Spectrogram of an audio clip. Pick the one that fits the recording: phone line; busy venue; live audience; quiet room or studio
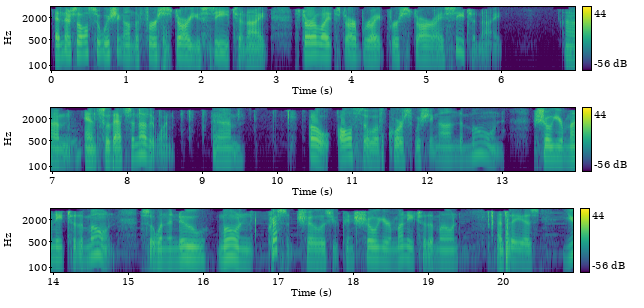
phone line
